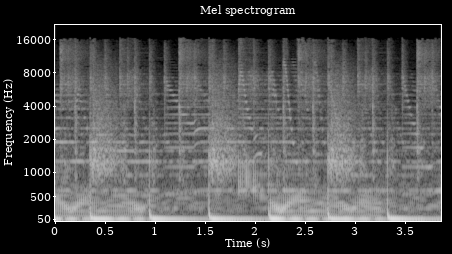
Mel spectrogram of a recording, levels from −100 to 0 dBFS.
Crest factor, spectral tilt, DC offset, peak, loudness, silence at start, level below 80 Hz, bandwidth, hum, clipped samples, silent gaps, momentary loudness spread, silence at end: 14 dB; -4.5 dB/octave; under 0.1%; -10 dBFS; -25 LUFS; 0 s; -24 dBFS; 16.5 kHz; none; under 0.1%; none; 3 LU; 0 s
